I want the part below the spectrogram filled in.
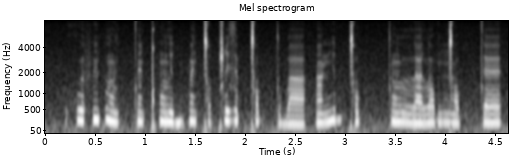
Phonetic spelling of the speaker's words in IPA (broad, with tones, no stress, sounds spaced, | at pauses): xʷ ɛ˧ f ĩ˦ p l õ˨ z tː ɛ̃˧ ǃʰ õ˧ l i˨ b i˧ p ɛ̃˦˨ ǀ o˨ ǁ i˦ z ɛ˨ p ǀ ɔ˦ b tː o˨ b a˨ | ã˨ ŋ i˦ b ǀ o˨ p tː õ˧ lː a˨ l ɔ˧ b ŋ͡ǀ ɔ˨˦ p tː ɛ˧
